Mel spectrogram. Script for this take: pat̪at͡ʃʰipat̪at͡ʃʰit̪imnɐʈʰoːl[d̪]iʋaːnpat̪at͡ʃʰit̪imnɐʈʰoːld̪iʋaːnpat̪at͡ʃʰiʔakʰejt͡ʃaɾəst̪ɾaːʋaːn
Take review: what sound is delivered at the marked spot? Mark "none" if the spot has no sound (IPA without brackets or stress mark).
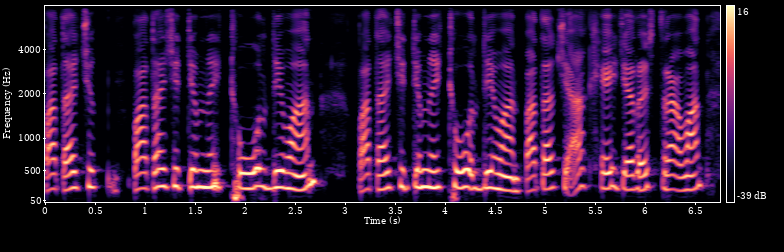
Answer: d̪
